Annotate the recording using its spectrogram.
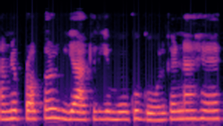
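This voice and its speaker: A woman's voice: mid-range voice, flat delivery, warm tone, muffled recording. A woman teaching children Quran recitation, explaining each rule patiently and asking questions she then answers herself. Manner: slows to recite verses carefully. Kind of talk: Quran tajweed lesson for kids.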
